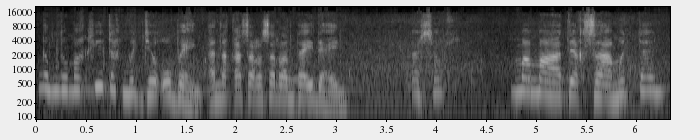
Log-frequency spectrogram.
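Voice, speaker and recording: A woman's voice: sits high, animated, normal speed, music in the background. Chatty superstitious Ilocano village mother. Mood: earnest storytelling. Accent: Filipino, Ilocano. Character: chatty superstitious village mother who believes in folk healing. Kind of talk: radio drama acting.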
